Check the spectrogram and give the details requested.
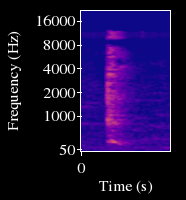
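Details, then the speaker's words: Nurse teaching a female patient effective cough to clear sputum: after deep breaths and a 3-second hold, a single strong, deliberate cough burst, demonstrating effective cough technique. "engajari Ibu caranya batuk efektif Apakah ibu bersedia baiklah di sini bertujuan untuk mengeluarkan spultum atau D"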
